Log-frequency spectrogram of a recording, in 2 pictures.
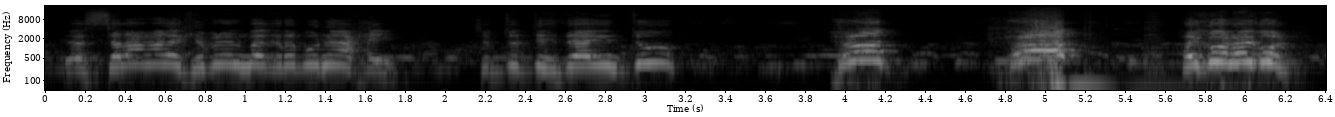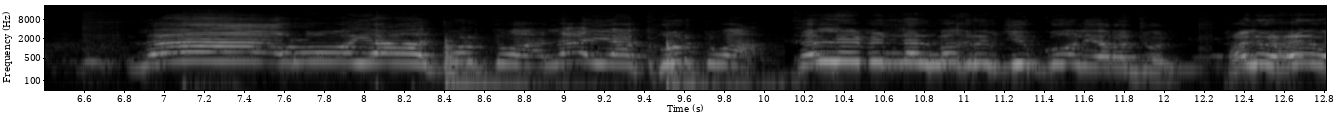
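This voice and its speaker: Man, very high voice, shouty football reaction host, excitable and jeering. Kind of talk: live football match reaction.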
